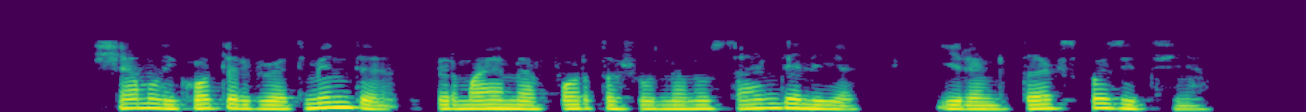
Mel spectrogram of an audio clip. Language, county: Lithuanian, Kaunas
